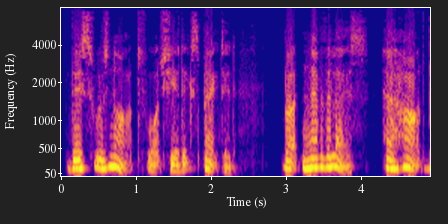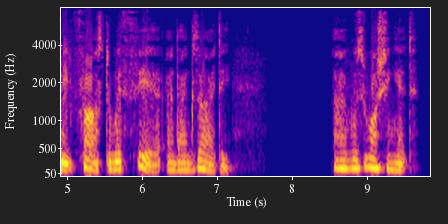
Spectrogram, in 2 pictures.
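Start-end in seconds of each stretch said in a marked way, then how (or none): 8.6-9.7 weak, feeble, faint voice. Narrator voicing a woman answering a captain's accusation, weak. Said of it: "she said weakly at last".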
